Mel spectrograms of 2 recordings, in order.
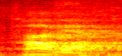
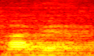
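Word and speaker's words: Pawiak: Pavia. They call it Pavia. Can you spell it?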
